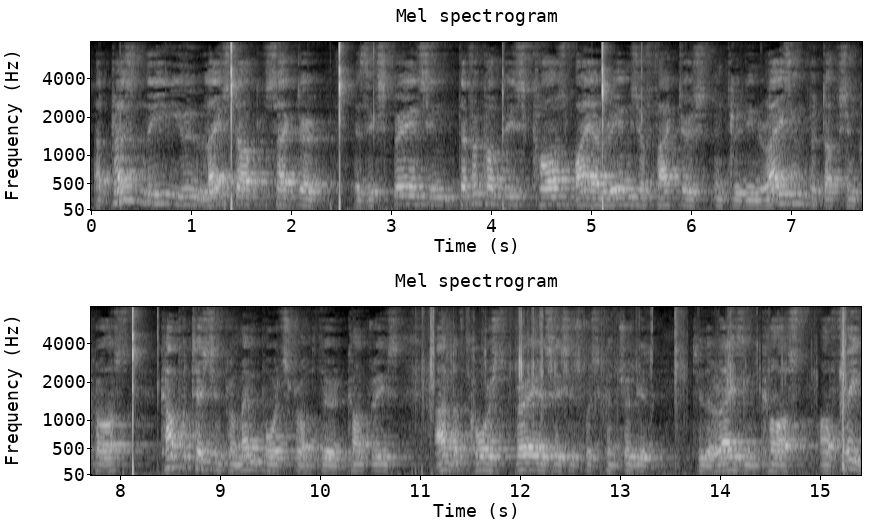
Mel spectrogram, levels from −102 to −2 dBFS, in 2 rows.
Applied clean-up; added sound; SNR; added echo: none; Fire; 4 dB; reverberation time 0.8 s.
